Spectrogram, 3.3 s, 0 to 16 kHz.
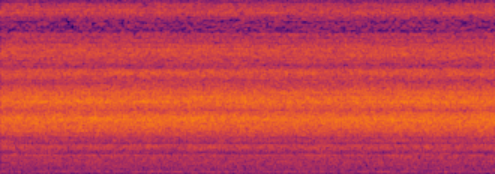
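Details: Sony home theater that had no sound, after soldering a broken 5 V wire that feeds the Bluetooth and indicators. Sound now returns as a steady, even hiss from the speakers with no crackle, pops or dropouts; the amplifier output is normal after the repair.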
